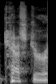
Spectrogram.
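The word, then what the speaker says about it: Koester: do it with Megan Kester, if I'm pronouncing her name right. I think it's Keister. Well, I know it's Keister.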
